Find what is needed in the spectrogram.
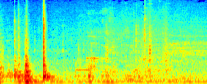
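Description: Inside a car: a few sharp clicks and knocks in the first half second, then a low steady hum of the cabin.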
